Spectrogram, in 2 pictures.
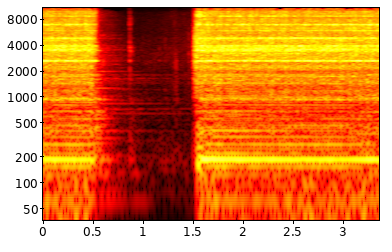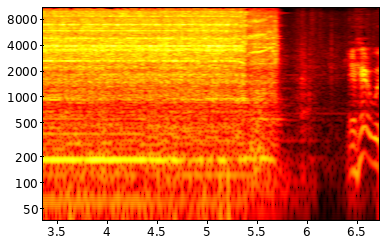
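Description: A cordless impact wrench whirs loudly in short bursts, loosening a bolt.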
